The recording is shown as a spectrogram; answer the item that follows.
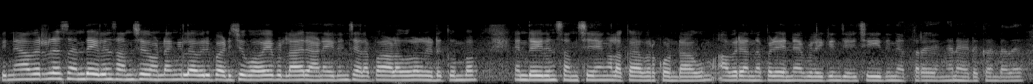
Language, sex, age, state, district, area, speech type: Malayalam, female, 45-60, Kerala, Alappuzha, rural, spontaneous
